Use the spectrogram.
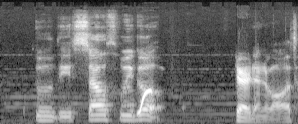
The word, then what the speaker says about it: Caer Dineval: Caer Dineval. That's how you pronounce it.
